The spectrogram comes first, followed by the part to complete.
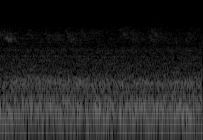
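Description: Near silence: faint outdoor ambience with a low steady background rumble and a few faint, high bird chirps near the start.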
